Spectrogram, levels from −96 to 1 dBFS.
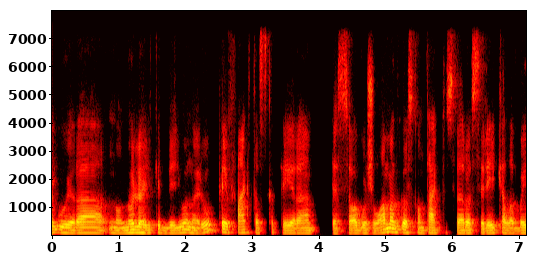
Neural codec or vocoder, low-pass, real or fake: none; 7.2 kHz; real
